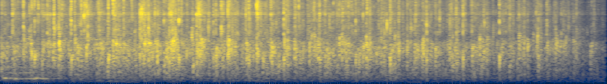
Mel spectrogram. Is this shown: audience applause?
yes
